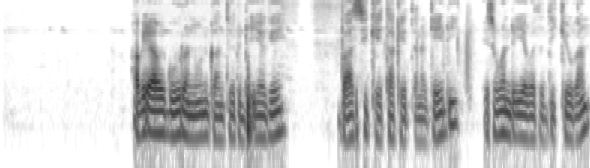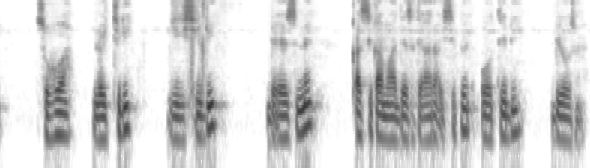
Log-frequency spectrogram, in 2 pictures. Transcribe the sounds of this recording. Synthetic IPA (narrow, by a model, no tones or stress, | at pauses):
hɐɡeɪʔaːwɛjɡuːɾɐnːuːnɪɡɐnt̪ːɪjɔd̪ɛd̪ɛ̰ʔɪjaɡe̞j | baːsːɪke̞ːt̪ːaːke̞ːt̪ʼːɐnɐɡejd̪ɪhɛsɪwɐnd̪ɛʔɪjabɐt̪ɐd̪ɪkʼːɪjo̞ːɡɐn | sʊɦʊwaː | lɔjt̪ːɪd̪ɪ | jɪɡɪsiːd̪ɪ | d̪ɛʔe̞ːsnːɛ | kʼɐsːɪkɐmaːd̪ɛjɐsɐt̪ɪaːɾɐ̰ʔɪ̰sːɪpːɛo̞ːt̪ːiːd̪ɪ | d̪ɪjo̞ːsɔnɐ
